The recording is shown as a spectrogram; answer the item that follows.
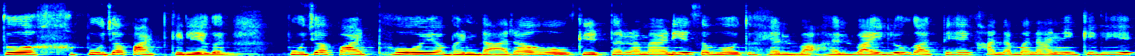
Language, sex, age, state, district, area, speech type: Hindi, female, 18-30, Uttar Pradesh, Prayagraj, urban, spontaneous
